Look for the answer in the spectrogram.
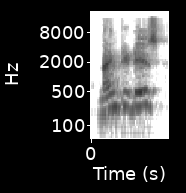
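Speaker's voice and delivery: usual speaking voice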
